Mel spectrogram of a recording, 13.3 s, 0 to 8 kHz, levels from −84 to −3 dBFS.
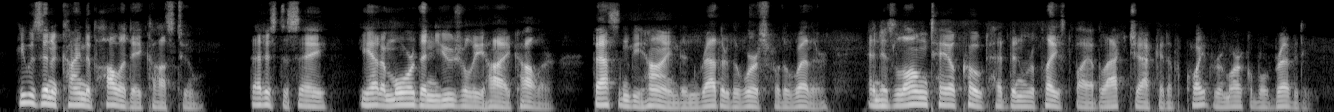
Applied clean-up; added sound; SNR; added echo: neural mask model Resemble Enhance denoiser.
